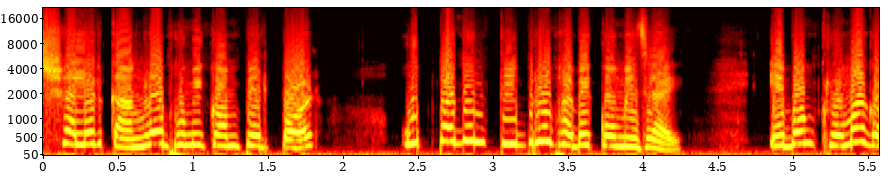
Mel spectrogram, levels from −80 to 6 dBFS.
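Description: Hard clipping runs through the whole speech clip: overdriven by about 21 dB, roughly a third of the waveform gets sliced flat, so every loud syllable turns into harsh fuzz.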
